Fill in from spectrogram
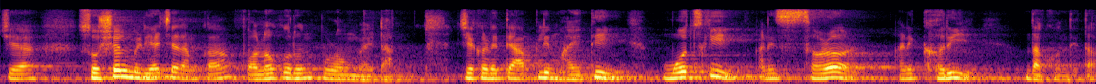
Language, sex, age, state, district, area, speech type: Goan Konkani, male, 30-45, Goa, Bardez, rural, spontaneous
